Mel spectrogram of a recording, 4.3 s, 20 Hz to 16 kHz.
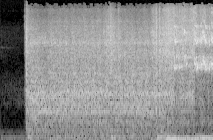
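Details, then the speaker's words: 1966 Plymouth Fury being started after a brake rebuild and coolant fill: engine catches and runs rough, then a high thin squeal rises and holds as the belt slips on the seized alternator; the belt was possibly overtightened. "but the alternator is not kidding that's what the squealing is"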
